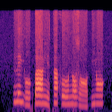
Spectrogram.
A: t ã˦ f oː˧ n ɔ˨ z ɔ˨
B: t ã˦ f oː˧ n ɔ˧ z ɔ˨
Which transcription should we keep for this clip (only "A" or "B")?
B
